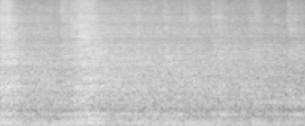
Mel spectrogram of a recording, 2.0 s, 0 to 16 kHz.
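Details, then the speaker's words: Buell XB12R V-twin after a full rebuild, about 100 miles since, with no check-engine or oil-pressure lights: steady, even idle with a smooth low thump and no knocks or ticks. The bike runs well, a normal idle. "so as you can see the bikes running amazing now"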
